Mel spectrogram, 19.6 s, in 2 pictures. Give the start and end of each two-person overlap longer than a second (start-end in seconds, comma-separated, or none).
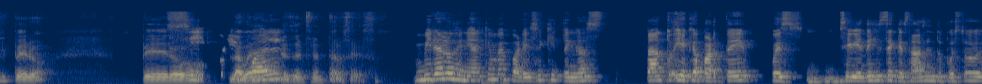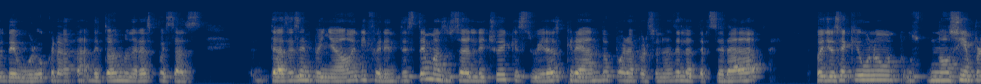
1.6-3.0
